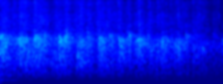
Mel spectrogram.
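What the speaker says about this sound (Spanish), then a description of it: "Dale un fuerte aplauso al Señor." A church congregation applauds during a service, a fairly faint, even patter of many hands clapping that holds steady and fades slightly at the end.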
